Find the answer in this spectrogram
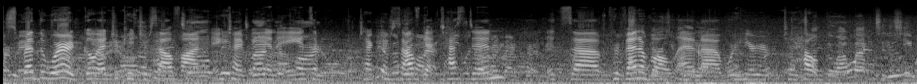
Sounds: Speech

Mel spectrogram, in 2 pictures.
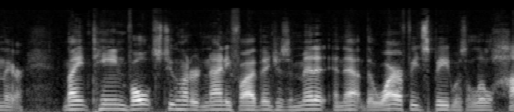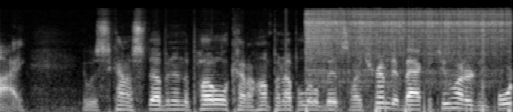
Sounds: arc welding

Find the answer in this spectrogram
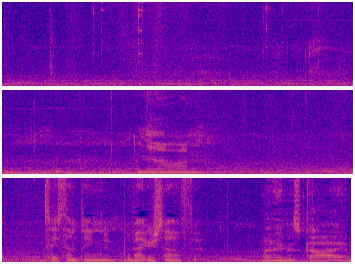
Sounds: Speech

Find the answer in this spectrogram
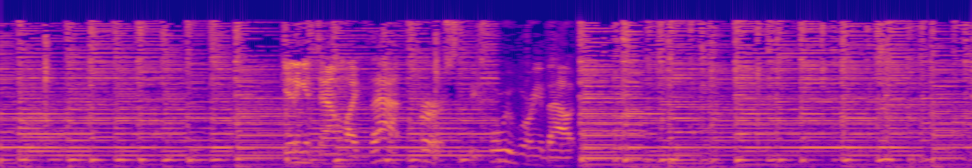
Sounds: Guitar, Musical instrument, Rock music, Music, Acoustic guitar, Speech, Plucked string instrument, Bowed string instrument

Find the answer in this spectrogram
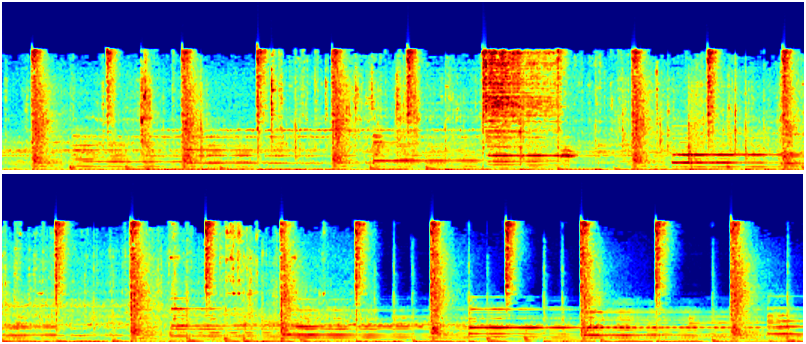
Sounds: Music

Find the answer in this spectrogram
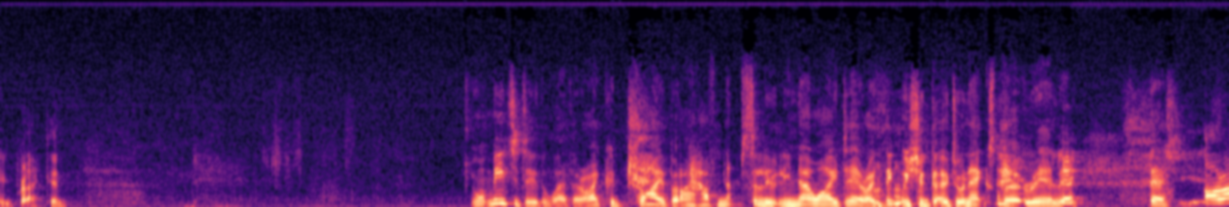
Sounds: Speech

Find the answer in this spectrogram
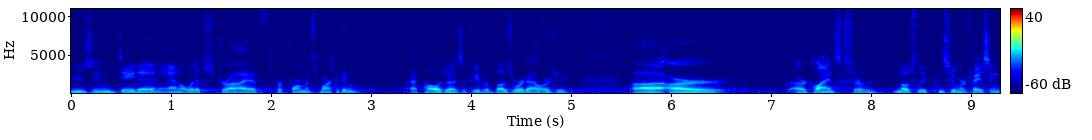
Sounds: Speech

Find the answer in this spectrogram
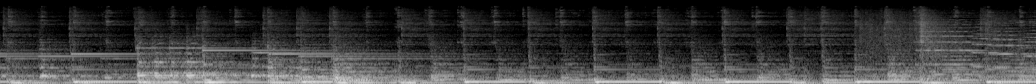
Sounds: Music

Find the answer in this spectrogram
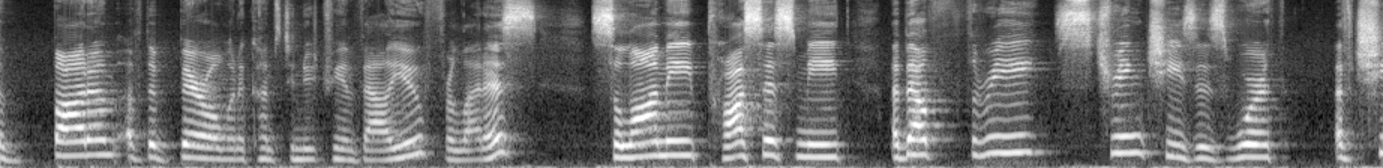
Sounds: Speech

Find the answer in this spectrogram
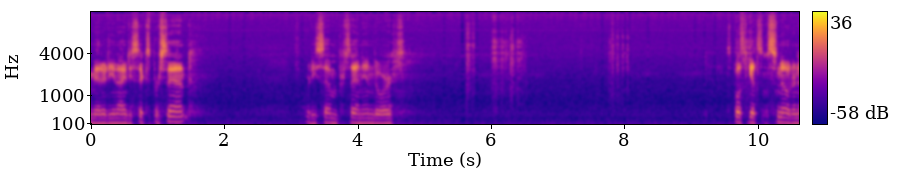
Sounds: Speech, inside a small room

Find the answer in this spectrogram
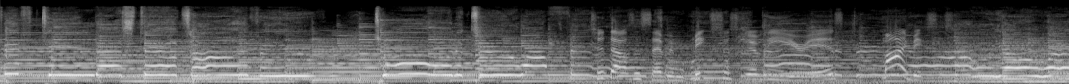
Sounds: Music, Speech

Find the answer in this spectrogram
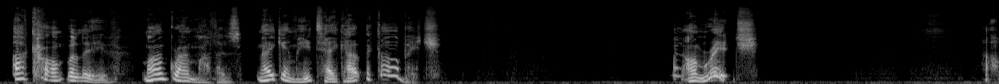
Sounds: Speech

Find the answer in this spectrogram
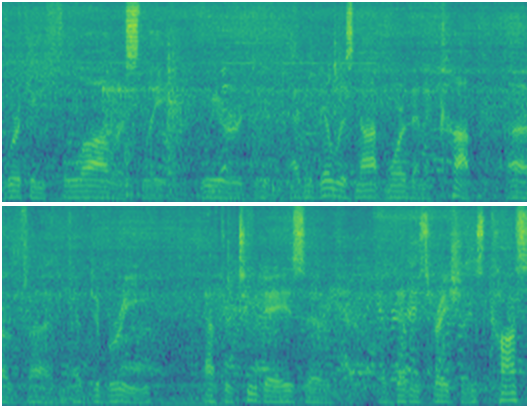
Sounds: Speech

